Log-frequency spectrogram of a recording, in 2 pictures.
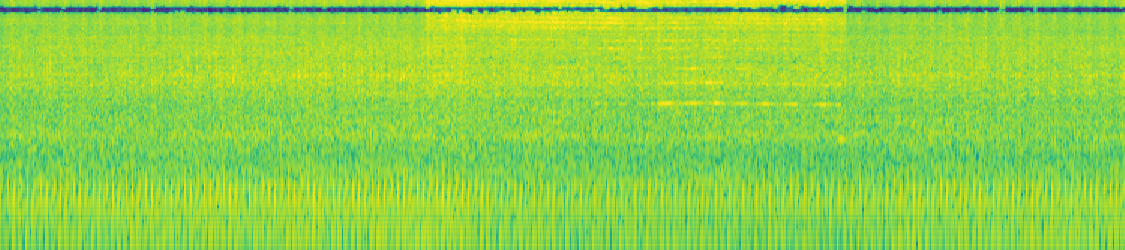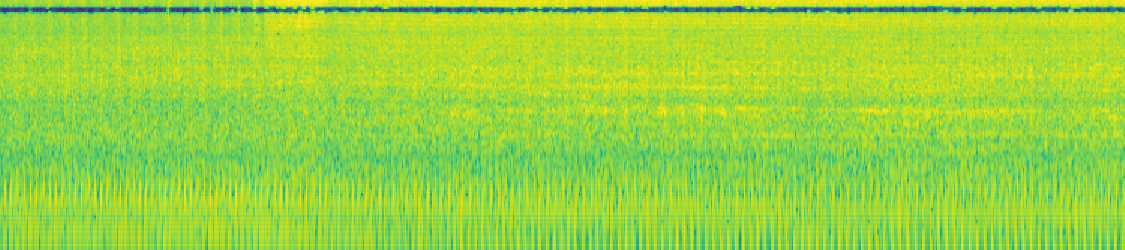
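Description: Homemade band sawmill running steadily, its motor droning while the band-saw blade cuts lengthwise through a mahogany beam.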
